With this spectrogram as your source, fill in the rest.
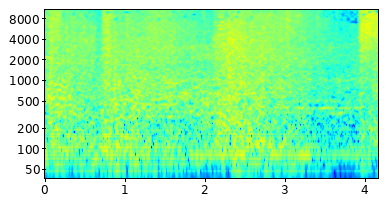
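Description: A huge beast crashes down with heavy thuds.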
